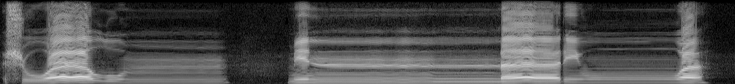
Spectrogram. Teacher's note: Idgham naqis, bukan idgham kamil, yaitu idgham yang masih menyisihkan suara bunyi nun sedikit saja.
